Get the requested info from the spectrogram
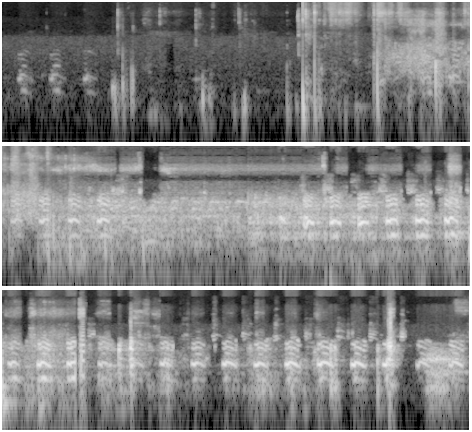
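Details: Honey bee queens "sing" in their royal cells, piping a series of short, steady, tooting pulses repeated rapidly in a rhythmic chant.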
